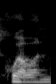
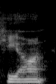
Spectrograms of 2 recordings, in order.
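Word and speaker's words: quillon: the the kion which everybody says quillin but it's actually pronounced keon you know the little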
